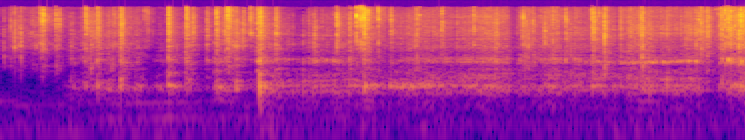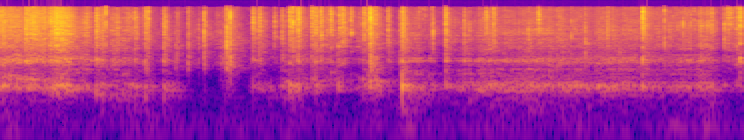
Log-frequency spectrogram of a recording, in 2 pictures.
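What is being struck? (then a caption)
Aluminium foil stretched over a cup. A knife tip repeatedly scratches and pokes aluminium foil stretched taut over the top of a hollow cup. The result is a steady run of bright, crinkly scratching broken by sharp little taps, all with a hollow mid-pitched ring from the cup beneath.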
